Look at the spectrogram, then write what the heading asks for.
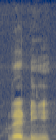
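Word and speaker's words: ready: Before they feel रेडी, देखिए रेडी में क्या है कि जो ई और ए है ये ए का साउंड निकाल रहे हैं, ए का बहुत ही कम होता है लेकिन इसमें है, और जो लास्ट वाला वाई है वो ई का साउंड निकाल रहा है, तो रेडी, फील रेडी।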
